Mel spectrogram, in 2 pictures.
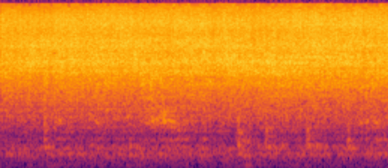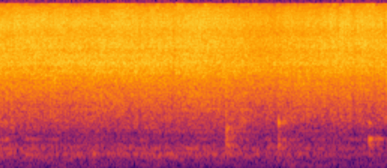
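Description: Pieces of fish for sweet and sour fish fry over high heat in a hot pan, giving a loud, constant sizzle with scattered soft clicks and scrapes as the pan is stirred, close up and with no talking.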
